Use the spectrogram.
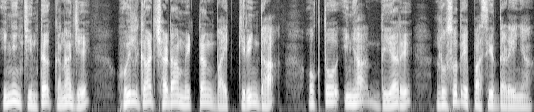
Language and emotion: Santali, fearful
